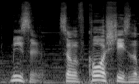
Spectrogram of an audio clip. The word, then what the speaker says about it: mizu: Mizuki's name, at least the first bit, is pronounced the same as the Japanese word for water, Mizu, so of course she's the one who becomes a mermaid, right?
